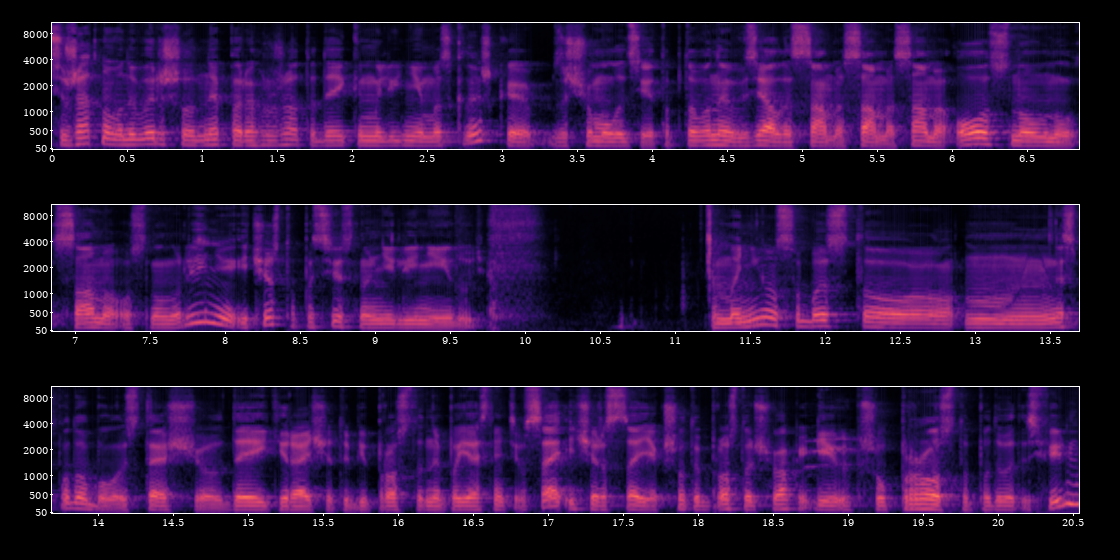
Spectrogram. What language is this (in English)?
Ukrainian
